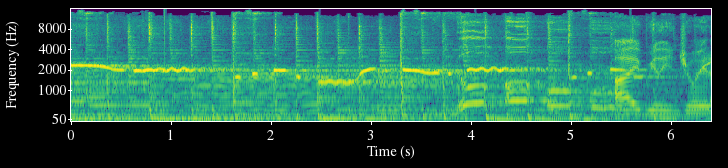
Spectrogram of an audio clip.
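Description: A whistled melody rides high over a full pop band backing, clear and sustained with gliding pitch bends, loud and upfront in the mix, no voices talking.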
